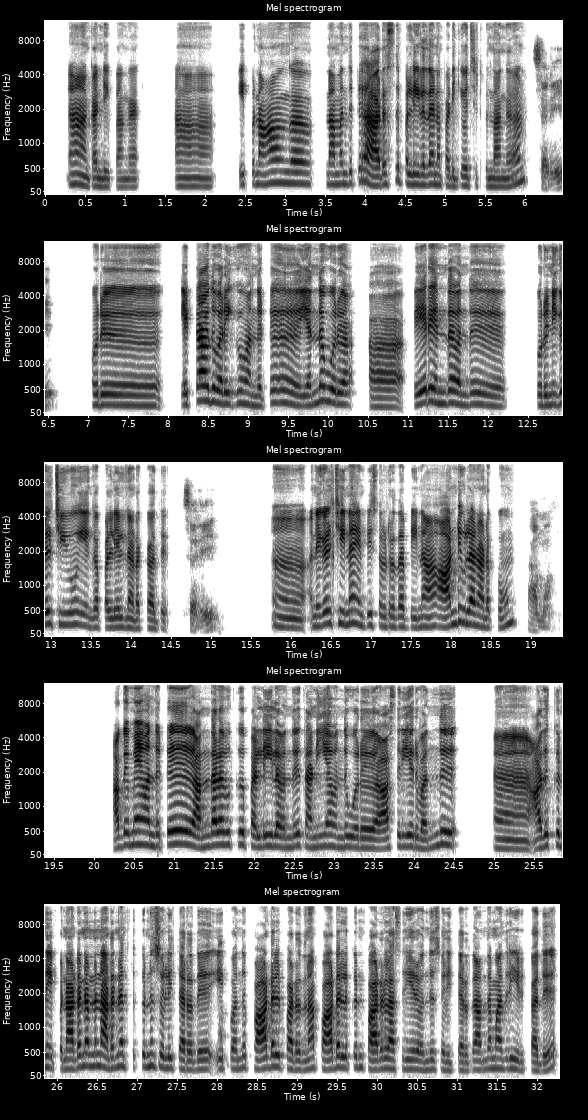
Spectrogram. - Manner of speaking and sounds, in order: drawn out: "ஒரு"; other noise
- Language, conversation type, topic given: Tamil, podcast, பள்ளிக்கால நினைவுகளில் உங்களுக்கு மிகவும் முக்கியமாக நினைவில் நிற்கும் ஒரு அனுபவம் என்ன?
